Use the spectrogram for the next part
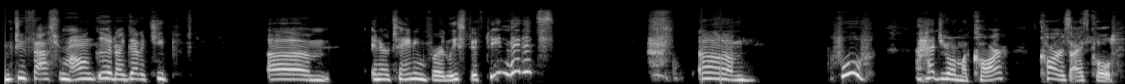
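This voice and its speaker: A woman's voice: a little high, big pitch swings, a little slow, long pauses, rough recording. A woman, hosting a casual, rambling livestream in a playful, slangy, easygoing way. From American South. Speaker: host of a morning livestream show.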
